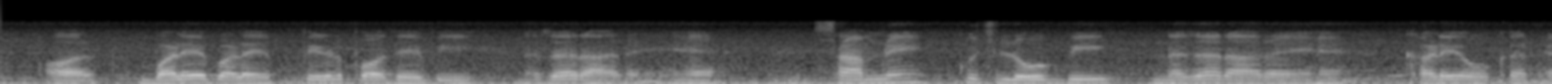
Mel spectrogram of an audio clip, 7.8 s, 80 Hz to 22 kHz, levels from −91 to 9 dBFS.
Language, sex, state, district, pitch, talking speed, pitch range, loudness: Magahi, male, Bihar, Gaya, 145 Hz, 145 wpm, 130-155 Hz, -22 LUFS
